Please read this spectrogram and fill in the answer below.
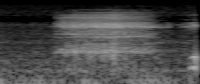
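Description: A person's heavy exhale, a sigh of about a second starting about half a second in.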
